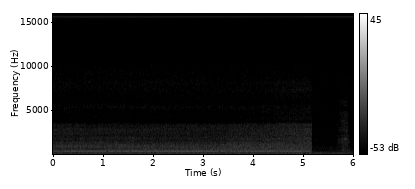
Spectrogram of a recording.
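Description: HARDI airblast mistblower's fan running, heard faintly as a steady hiss with a steady hum, cutting off abruptly about five seconds in.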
